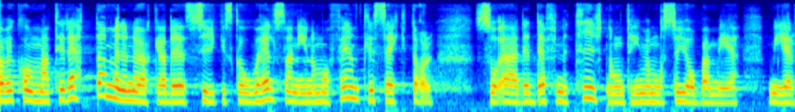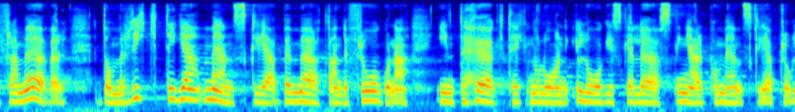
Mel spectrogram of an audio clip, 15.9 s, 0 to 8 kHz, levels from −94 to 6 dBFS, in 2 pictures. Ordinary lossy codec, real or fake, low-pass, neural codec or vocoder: none; real; 7.2 kHz; none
